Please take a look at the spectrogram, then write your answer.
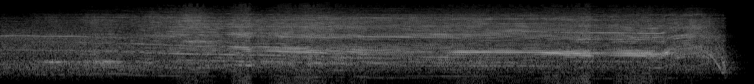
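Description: Makita 36V rear-handle circular saw cuts through treated 6x6 lumber, a loud sustained whine with blade rasp lasting about seven seconds before spinning down abruptly.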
